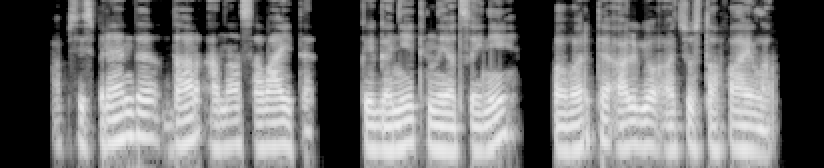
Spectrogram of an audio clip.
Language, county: Lithuanian, Šiauliai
